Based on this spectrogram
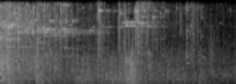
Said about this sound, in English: Even silence can't last forever. He smashed his lime green car right into the WPA stone exit ramp.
